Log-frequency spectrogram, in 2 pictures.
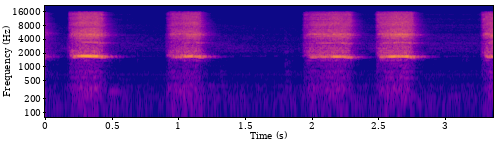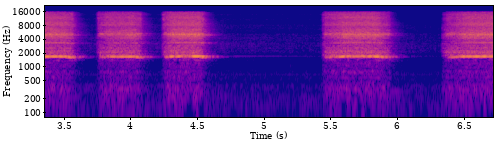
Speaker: is the main thing because the steam boiler is new it's doing something called priming and this is generally due to impurities in the water from the silver soldering process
